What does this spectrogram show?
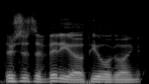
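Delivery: ordinary delivery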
